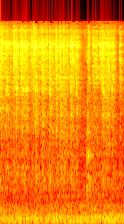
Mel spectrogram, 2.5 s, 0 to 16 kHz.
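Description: Electric passenger lift (1 m/s, 400 kg capacity) travelling in its shaft, heard from inside the cabin: a steady running hum and rushing noise with a few faint ticks.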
